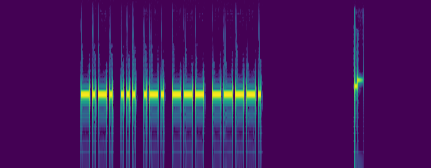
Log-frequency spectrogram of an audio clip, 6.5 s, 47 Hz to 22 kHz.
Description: Morse code, heard as a keyed tone, about 28 wpm, 700 Hz. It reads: CSRO9
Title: Code Groups - 5 Letter:Numbers - 28wpm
